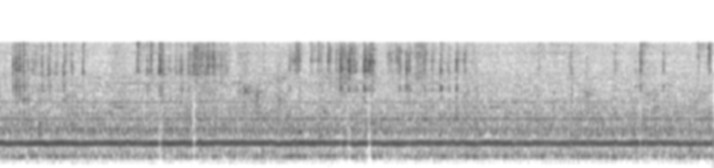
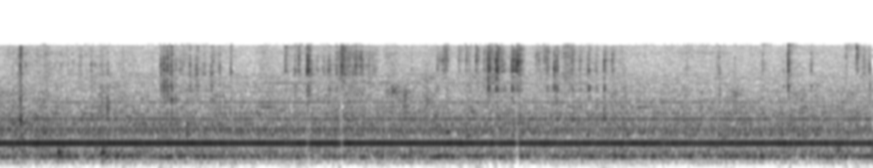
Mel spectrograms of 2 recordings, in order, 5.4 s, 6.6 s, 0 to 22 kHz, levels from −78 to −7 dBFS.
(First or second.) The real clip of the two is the second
